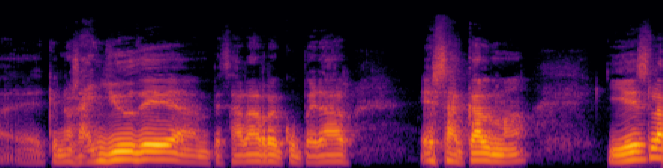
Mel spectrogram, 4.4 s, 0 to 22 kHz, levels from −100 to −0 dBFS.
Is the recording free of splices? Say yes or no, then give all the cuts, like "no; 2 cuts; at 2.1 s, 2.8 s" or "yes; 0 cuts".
yes; 0 cuts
